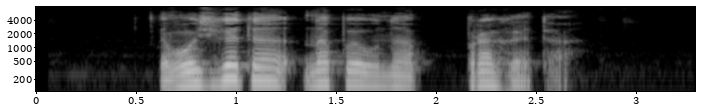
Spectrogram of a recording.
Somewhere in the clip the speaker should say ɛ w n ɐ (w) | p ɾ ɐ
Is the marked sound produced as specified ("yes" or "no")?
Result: no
